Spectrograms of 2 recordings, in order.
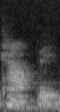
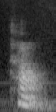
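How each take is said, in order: First: The word ends with a full final vowel. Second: The word is clipped, without a final vowel. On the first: This is how the speaker's own community says it. "like we say kaffe" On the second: This is how the Swedish Finnish people say it. "they'd say kaffes. Kaff. Not finish the word"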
